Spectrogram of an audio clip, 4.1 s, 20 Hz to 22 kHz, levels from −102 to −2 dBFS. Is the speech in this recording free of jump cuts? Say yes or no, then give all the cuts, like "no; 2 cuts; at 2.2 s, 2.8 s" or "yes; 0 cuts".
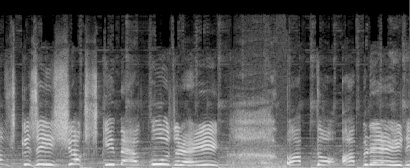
yes; 0 cuts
